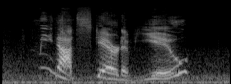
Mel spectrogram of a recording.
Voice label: grunt; h2dialogue; grunt crazy

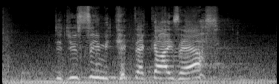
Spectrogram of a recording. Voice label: female marine

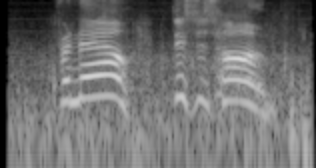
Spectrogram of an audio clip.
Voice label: marine, aussie; h2dialogue

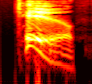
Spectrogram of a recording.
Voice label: kill, grunts

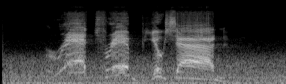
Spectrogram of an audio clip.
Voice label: grunt crazy; h2dialogue

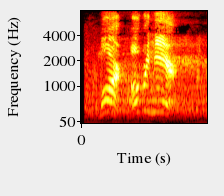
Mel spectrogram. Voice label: more over here, marine; h2dialogue; marine cross

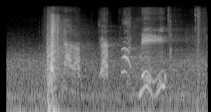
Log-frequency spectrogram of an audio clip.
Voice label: grunt; h2dialogue; grunt crazy

